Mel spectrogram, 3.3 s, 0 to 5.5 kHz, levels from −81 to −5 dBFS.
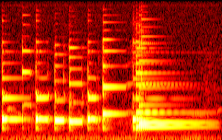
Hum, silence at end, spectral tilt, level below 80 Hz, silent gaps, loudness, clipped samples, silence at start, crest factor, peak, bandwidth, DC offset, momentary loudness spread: none; 0.05 s; -7.5 dB/octave; -46 dBFS; none; -15 LUFS; under 0.1%; 0 s; 16 dB; 0 dBFS; 5.4 kHz; 0.2%; 11 LU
